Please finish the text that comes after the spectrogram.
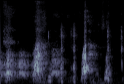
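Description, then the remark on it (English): Two dogs, Ahsoka and Penelope, bark in a quick, uneven string of sharp yaps and woofs, several loud bursts with short gaps between them, and no one talking. “I will have everyone know that the dogs are not making a sound.”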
